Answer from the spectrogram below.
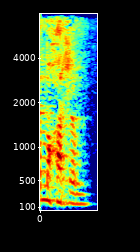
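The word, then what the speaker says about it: محرم: वाले से तो यह पहला महीना होता है मुहर्रम तो य मीम हे रे मीम मोहर मीम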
